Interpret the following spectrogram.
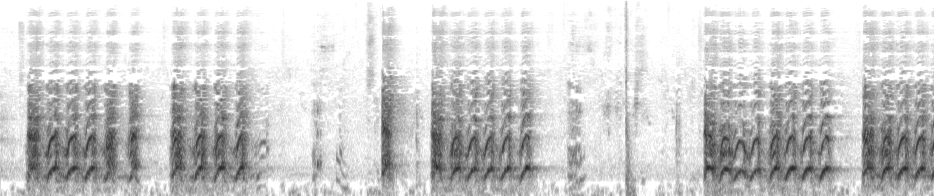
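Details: Dog standing its ground against a leopard in a forest, barking in fast bursts of about four harsh barks per second, each burst lasting one to two seconds and separated by short silent pauses.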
